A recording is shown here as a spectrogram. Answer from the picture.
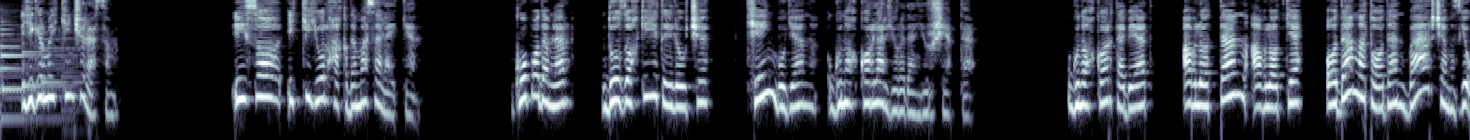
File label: good news female uzbek northern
